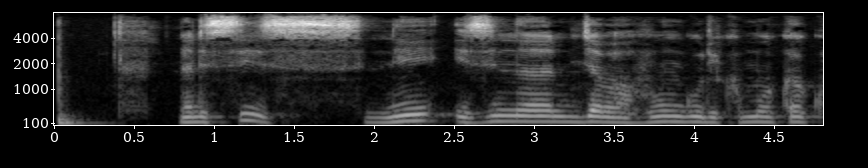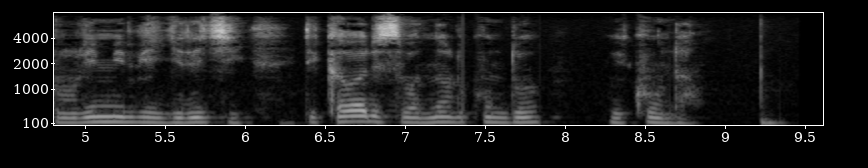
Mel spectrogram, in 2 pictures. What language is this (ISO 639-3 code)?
kin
